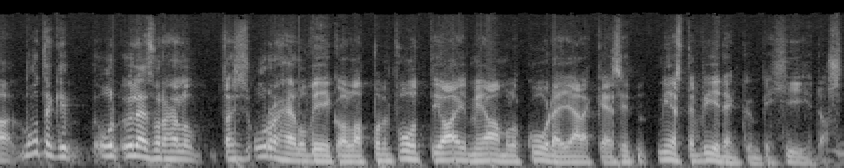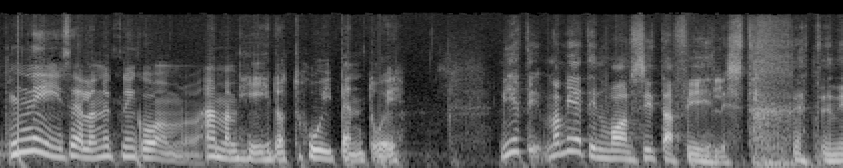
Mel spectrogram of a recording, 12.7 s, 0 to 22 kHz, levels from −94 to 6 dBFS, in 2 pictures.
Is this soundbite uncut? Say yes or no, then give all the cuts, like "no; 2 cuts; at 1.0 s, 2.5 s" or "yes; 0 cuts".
yes; 0 cuts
